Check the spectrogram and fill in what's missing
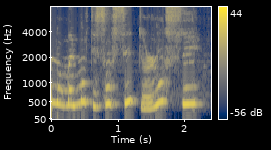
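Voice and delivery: high, loud complaint, dragging the last word; high-pitched frustrated protest; exasperated. Real, not acted. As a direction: whine at a program that won't launch. Fed up program will not launch.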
